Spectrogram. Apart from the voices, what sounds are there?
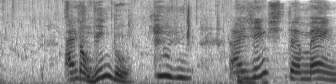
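trickling water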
